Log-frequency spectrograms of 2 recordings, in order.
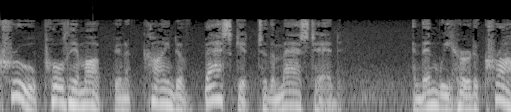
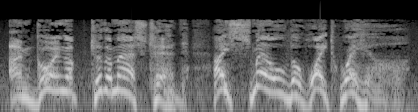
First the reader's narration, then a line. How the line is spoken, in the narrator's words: Suddenly, his eyes glowed like fire, and he cried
